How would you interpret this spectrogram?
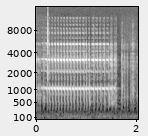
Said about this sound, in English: Maybe it's just too close. Yeah, just that was feedback. But yeah, we've got Morse code through the airwaves. That's a little squirky, a little squonkly, but let's test the other radio's transmit.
